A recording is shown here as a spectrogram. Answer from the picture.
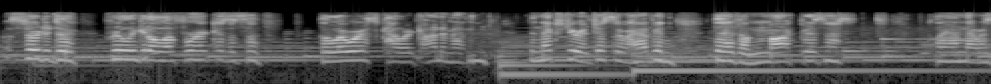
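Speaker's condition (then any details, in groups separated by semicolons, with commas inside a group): Cerebral palsy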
